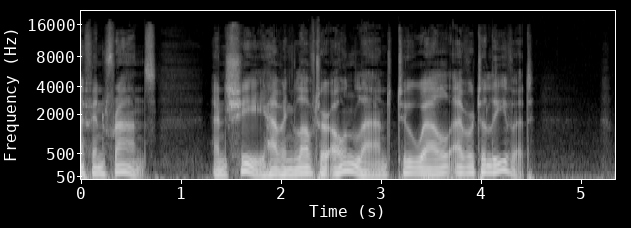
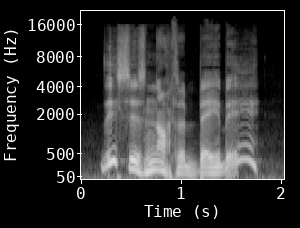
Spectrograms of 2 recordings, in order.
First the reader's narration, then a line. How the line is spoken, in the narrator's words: exclaimed in startled tones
